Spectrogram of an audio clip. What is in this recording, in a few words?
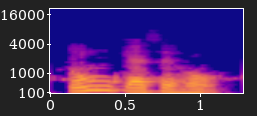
how are you, hindi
